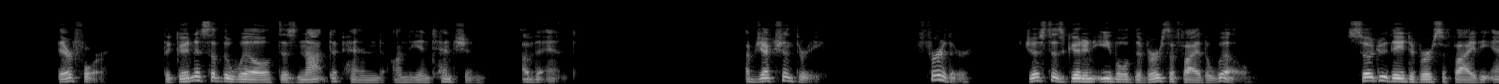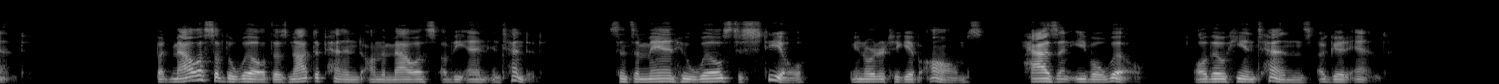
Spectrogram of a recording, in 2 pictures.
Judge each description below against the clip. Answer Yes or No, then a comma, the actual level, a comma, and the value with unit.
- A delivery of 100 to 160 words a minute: Yes, average, 140 wpm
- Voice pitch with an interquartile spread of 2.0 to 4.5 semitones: Yes, average, 3.5 semitones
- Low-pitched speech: Yes, low, 120 Hz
